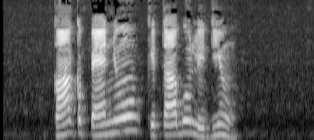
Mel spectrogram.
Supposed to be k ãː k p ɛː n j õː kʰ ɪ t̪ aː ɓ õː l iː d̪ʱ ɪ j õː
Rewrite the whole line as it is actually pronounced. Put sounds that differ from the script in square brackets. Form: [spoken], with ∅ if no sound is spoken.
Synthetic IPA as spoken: k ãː k p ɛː n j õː [k] ɪ t̪ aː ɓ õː l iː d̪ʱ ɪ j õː

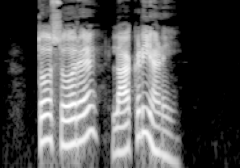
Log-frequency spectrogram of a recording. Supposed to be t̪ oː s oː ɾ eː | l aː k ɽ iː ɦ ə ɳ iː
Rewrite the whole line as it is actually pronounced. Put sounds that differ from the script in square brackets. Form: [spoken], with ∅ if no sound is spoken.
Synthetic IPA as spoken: t̪ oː s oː ɾ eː | l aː k ɽ iː ɦ ə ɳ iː

